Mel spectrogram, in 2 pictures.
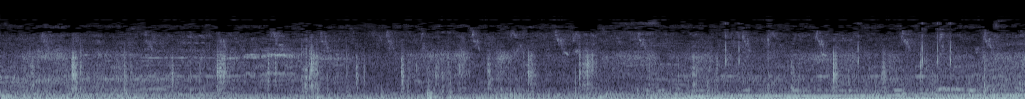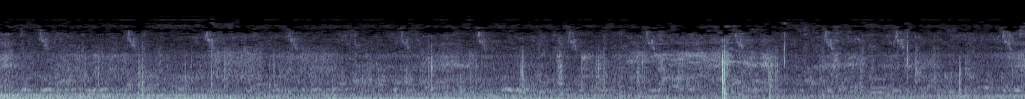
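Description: Footsteps scuff along pavement outdoors.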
